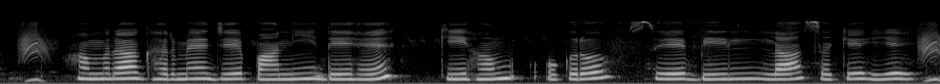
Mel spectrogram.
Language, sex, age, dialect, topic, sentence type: Magahi, female, 25-30, Northeastern/Surjapuri, banking, question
